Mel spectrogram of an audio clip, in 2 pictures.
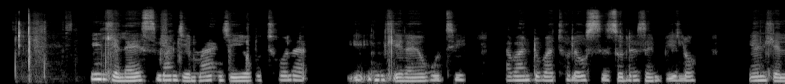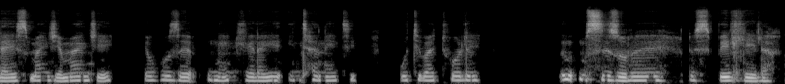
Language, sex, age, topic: North Ndebele, female, 25-35, health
